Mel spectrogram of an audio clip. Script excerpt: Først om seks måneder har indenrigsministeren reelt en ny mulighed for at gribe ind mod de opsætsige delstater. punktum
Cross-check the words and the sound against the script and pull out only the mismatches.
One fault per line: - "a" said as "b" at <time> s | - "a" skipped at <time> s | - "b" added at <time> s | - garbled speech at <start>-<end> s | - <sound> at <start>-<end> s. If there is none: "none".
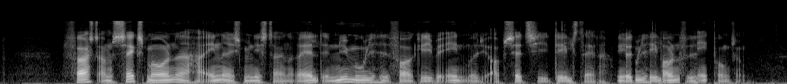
- garbled speech at 6.2-7.1 s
